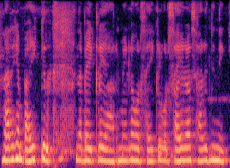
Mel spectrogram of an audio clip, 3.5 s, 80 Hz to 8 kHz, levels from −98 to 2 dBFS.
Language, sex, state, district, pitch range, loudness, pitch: Tamil, female, Tamil Nadu, Kanyakumari, 210-225 Hz, -15 LUFS, 215 Hz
